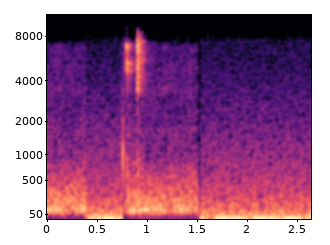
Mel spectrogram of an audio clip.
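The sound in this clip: Mouse clicks on a web page while an online grant application is being submitted: a quick, faint double click, sharp and high, over a low steady background hiss.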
